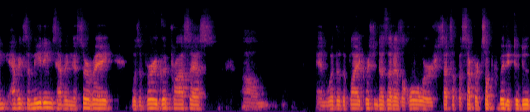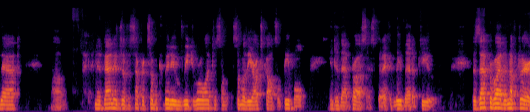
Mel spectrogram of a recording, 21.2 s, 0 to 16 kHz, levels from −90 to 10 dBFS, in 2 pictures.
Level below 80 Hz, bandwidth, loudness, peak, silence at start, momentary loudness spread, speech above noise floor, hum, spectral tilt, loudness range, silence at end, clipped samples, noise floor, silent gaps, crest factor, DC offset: -64 dBFS; 9 kHz; -23 LUFS; -6 dBFS; 0 s; 16 LU; 52 dB; none; -8 dB/octave; 6 LU; 0 s; under 0.1%; -74 dBFS; none; 18 dB; under 0.1%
